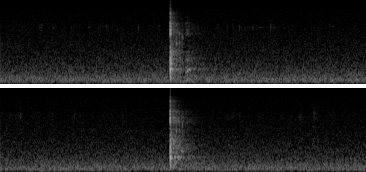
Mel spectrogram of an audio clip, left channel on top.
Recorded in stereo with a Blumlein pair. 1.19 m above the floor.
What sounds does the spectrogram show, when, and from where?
1.7 s tapping: straight ahead, 1.6 m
